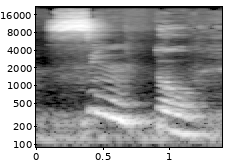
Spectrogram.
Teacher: Para nasalizar o I, para não ser cito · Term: vogal I nasal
